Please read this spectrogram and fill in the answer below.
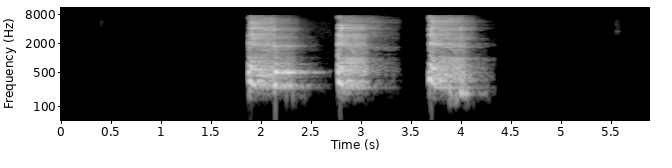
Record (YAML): three_cough_length: 5.9 s
three_cough_amplitude: 27309
three_cough_signal_mean_std_ratio: 0.36
survey_phase: beta (2021-08-13 to 2022-03-07)
age: 18-44
gender: Female
wearing_mask: 'No'
symptom_cough_any: true
symptom_runny_or_blocked_nose: true
symptom_shortness_of_breath: true
symptom_fatigue: true
smoker_status: Never smoked
respiratory_condition_asthma: false
respiratory_condition_other: false
recruitment_source: Test and Trace
submission_delay: 1 day
covid_test_result: Positive
covid_test_method: LFT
